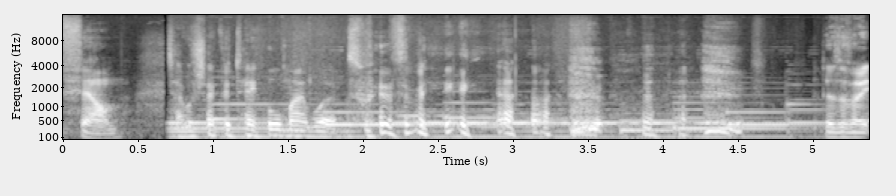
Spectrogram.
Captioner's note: laughs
